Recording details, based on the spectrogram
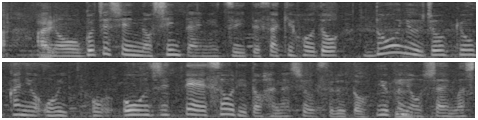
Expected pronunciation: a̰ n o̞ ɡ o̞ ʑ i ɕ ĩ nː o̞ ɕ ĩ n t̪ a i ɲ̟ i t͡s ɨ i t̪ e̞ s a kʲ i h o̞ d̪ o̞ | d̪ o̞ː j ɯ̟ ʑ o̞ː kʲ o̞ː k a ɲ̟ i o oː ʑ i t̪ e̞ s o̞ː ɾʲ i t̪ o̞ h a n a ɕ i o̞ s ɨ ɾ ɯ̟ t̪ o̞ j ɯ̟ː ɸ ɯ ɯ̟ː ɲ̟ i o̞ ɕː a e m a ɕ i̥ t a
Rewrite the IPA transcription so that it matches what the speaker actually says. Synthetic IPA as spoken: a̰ n o̞ ɡ o̞ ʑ i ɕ ĩ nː o̞ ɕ ĩ n t̪ a i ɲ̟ i t͡s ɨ i t̪ e̞ s a kʲ i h o̞ d̪ o̞ | d̪ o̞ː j ɯ̟ː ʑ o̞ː kʲ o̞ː k a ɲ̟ i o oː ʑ i t̪ e̞ s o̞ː ɾʲ i t̪ o̞ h a n a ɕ i o̞ s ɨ ɾ ɯ̟ t̪ o̞ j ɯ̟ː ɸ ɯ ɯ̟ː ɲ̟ i o̞ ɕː a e m a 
